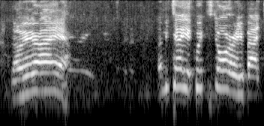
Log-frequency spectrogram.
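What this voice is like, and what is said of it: Texan accent. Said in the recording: “I'm from Texas ... where'd you get that accent?”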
